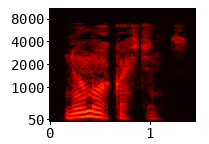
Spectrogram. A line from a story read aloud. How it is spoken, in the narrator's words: Trazin said, his voice reverent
